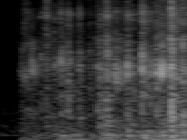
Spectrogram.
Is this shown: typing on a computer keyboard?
yes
